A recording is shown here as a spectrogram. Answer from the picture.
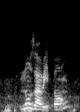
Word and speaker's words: nous habitons: Nous habitons, liaison aquí, la S se transforma en Z porque el verbo comienza con una H. Lo pronunciamos todos juntos, nous habitons.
